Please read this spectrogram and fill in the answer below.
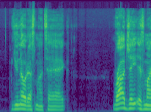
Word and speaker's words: ROJAY: it's because people kept people always call me Ro Jay because they say that's how it looks so it's capital r o capital j a y which is pronounced rajay because of the capital J but I don't want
